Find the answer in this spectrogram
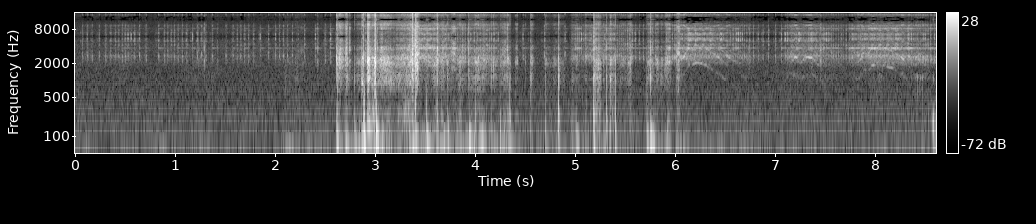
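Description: Fly rod and reel handled close to the microphone while a hooked fish is played: a burst of irregular clicks, rattles and knocks with some dull thumps, loudest from about three to six seconds in. Softer ticking follows.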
